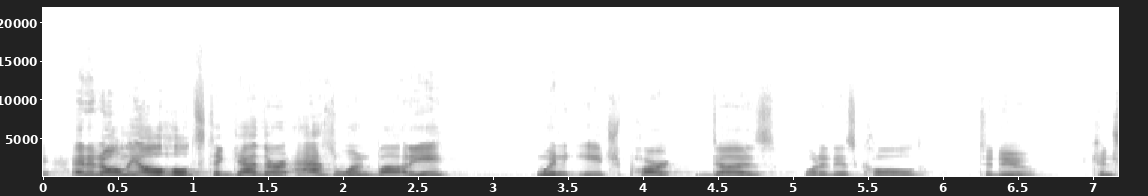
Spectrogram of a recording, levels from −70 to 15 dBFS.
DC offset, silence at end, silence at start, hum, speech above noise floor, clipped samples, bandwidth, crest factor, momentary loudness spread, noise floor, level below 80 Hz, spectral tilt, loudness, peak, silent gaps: under 0.1%; 0 s; 0 s; none; 39 dB; under 0.1%; 15 kHz; 18 dB; 17 LU; -65 dBFS; -62 dBFS; -4.5 dB/octave; -26 LUFS; -8 dBFS; none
